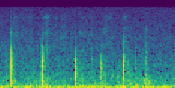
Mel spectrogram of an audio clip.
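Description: Chalk writing on a blackboard: faint taps and strokes, about six in two seconds.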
